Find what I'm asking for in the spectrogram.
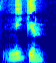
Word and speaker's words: Negan: And now we finally know how to say it. It's Negan. – Yep, Negan it is.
